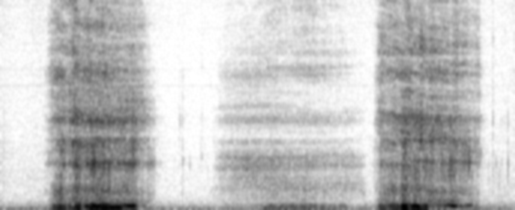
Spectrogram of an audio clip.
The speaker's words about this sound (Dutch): Een ogenblik later waren beide koninginnen diep in slaap en luid aan het snurken.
